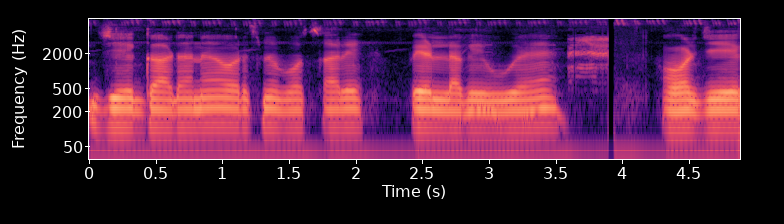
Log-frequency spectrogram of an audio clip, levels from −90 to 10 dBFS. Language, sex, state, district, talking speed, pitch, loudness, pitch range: Hindi, male, Bihar, Saran, 195 wpm, 110 Hz, -18 LUFS, 105-115 Hz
